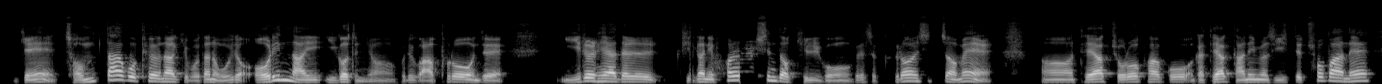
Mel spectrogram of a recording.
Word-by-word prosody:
이게 - - -1
젊다고 170 - +2
표현하기보다는 130 - +1
오히려 95 +5 -2
어린 190 - +4
나이이거든요. 105 - -1
그리고 100 -4 -4
앞으로 115 +3 +1
인제 95 -1 -2 0.6
일을 140 +9 +2
해야 140 -1 +5
될 125 -3 +1 0.2
기간이 125 -3 0
훨씬 195 - -1
더 - - +2
길고 95 -2 -6
그래서 105 +1 -11 0.2
그런 150 +1 +1
시점에 145 -2 -1 0.5
어 110 0 -2
대학 125 +2 +3
졸업하고 120 0 -1
어 - - -8
그러니까 - - -3
대학 125 +2 +3
다니면서 110 0 -1
20 105 +1 -11
대 - - -3
초반에 165 -2 +2
120 Hz, 320 characters per minute, -22 LUFS, 105-145 Hz, 0.6 s, 해야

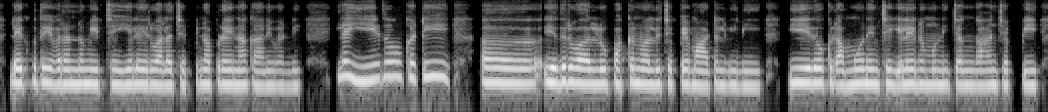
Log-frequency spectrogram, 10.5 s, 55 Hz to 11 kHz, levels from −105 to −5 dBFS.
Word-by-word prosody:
లేకపోతే 220 +1 +1
ఎవరన్నా 210 0 +1
మీరు 205 -1 -1
చేయలేరు 205 0 0
అలా 195 0 0
చెప్పినప్పుడైనా 205 0 -2
కానివ్వండి. 195 0 -6 0.4
ఇలా 305 +1 +2 0.2
ఏదో 280 +3 -1
ఒకటీ 290 +1 -1 0.6
ఆహ్, 220 -1 +3 0.2
ఎదురువాళ్ళు 220 -2 +4
పక్కన 220 +2 -1
వాళ్ళు 205 0 0
చెప్పే 210 0 -1
మాటలు 195 +1 -3
విని, 195 -1 -4 0.5
ఏదో 220 0 +5
ఒకటి 210 -3 -1
"అమ్మో! 205 +2 +1
నేను 210 -1 0
చేయలేనేమో 205 0 0
నిజంగా" 200 -1 -3
అని 200 - -4
చెప్పి 195 0 -4
205 Hz, 145 wpm, -24 LUFS, 200-215 Hz, 0.6 s, ఏదో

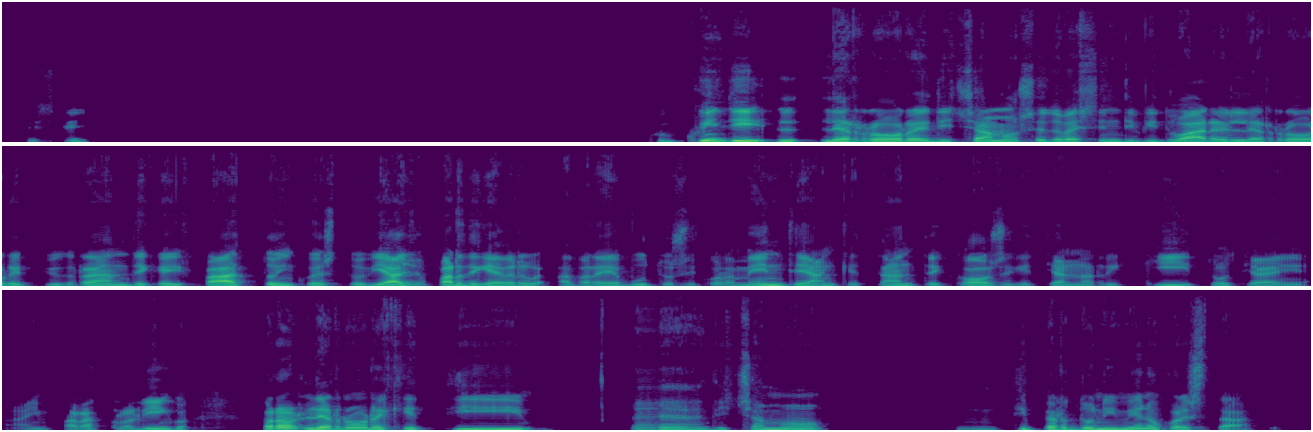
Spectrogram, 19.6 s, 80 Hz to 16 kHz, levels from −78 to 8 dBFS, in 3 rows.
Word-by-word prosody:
Sì, - - -18
sì. - - -11 2.8
Q 105 0 -11
quindi 140 -4 +6
l 105 - +2
l'errore, 100 -1 +4
diciamo, 90 0 +1
se 85 +3 -3
dovessi 90 +2 -1
individuare 85 -1 +1
l'errore 90 +2 -1
più - - -11
grande 85 -2 -1
che 85 - -6
hai 80 - 0
fatto - - +3
in 85 - 0
questo 80 0 -6
viaggio 80 +2 +4
a - - -16
parte 110 -2 +2
che 85 - 0
avrei 80 -2 -2
avrai 75 -2 -5
avuto 80 +3 -8
sicuramente 75 +11 -2
anche - - -5
tante 80 0 -6
cose 75 0 -3
che 70 -1 -14
ti - - -10
hanno 75 -2 -5
arricchito 85 +3 -7
ti - - -11
hai 65 -1 -6
hai 75 - -18
imparato 80 -3 -8
la 70 - -7
lingua 90 +4 -1 0.3
però 155 0 +6
l'errore 125 +3 +4
che 110 -1 -4
ti, 110 -2 +1 0.5
ehm 100 -1 -4
diciamo 95 -2 -3 0.6
mhmm, 85 0 -19
ti - - -3
perdoni 110 0 +2
meno 135 +6 +2
qual 85 - -2
è - - -7
stato? - - -9
90 Hz, 160 wpm, -25 LUFS, 80-105 Hz, 2.8 s, quindi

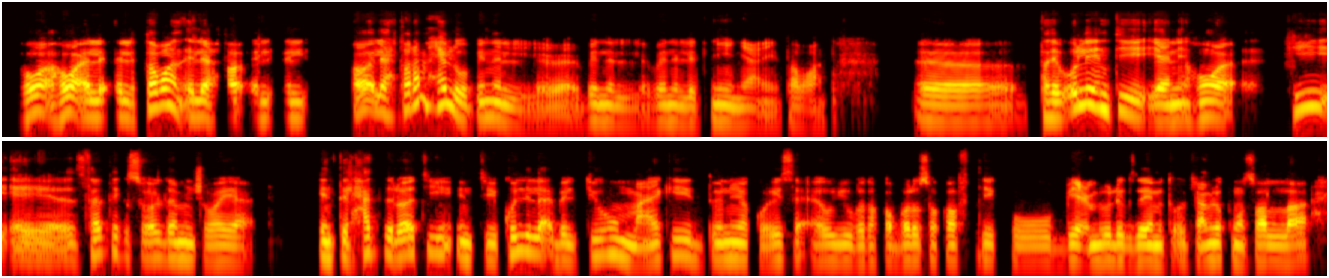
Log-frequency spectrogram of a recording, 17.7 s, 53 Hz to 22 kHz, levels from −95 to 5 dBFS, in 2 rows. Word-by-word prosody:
هو - - +7
هو - - +7
ال 465 - +3
ال - - 0
طبعًا 210 +3 +8
الاحت 135 - +4 0.3
ال 130 - -6
ال 130 -1 -3 0.3
آه - - +6
الاحترام - - +3
حلو - - +3
بين 130 0 -3
ال 110 -6 -5
بين 115 -1 -3
ال 100 -2 -10
بين 115 0 -4
الاتنين 105 0 -5
يعني 100 - -5
طبعًا، - - -6 0.6
آآ، 110 -1 0 0.2
طيّب 130 -1 +3
قولي 225 +2 +6
أنتِ 180 -2 0
يعني 120 -6 +3
هو 135 +1 +4 0.3
في، 200 +4 -2
آآ، - - -2
سألتِك 145 +4 -3
السؤال 125 0 -1
ده 125 0 -1
من 120 -1 -1
شوية، 105 -1 -2 0.5
أنتِ 120 - 0
لحد 150 +1 0
دلوقتي 145 +2 0
أنتِ 120 0 -5
كل 155 +2 -2
اللي 155 - +1
قابلتيهم 130 +3 -4
معاكِ 110 +4 -2
الدنيا 120 -2 -2
كويسة 115 +1 -5
أوي 110 0 -4
وبيتقبلوا 105 +1 -3
ثقافتِك، 110 0 -3
وبيعملوا 100 +1 0
لِك 110 -2 -3
زي 110 - +1
ما 110 - +3
أنتِ 105 - -6
قُلتِ، - - -9
عملوا 115 - +1
لِك - - -21
مُصلي، 105 0 +2
115 Hz, 185 wpm, -28 LUFS, 110-135 Hz, 0.6 s, طبعًا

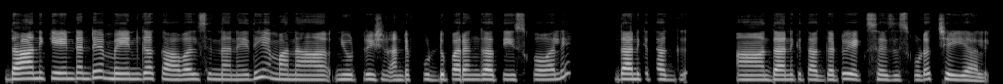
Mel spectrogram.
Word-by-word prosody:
దానికేంటంటే, 270 +2 +4 0.2
మెయిన్‌గా 255 +1 +3 0.2
కావాల్సిందనేది 230 +2 -2 0.2
మన 230 -1 0 0.4
న్యూట్రిషన్ 230 -2 -2
అంటే 210 +2 -4
ఫుడ్ 235 -2 -3
పరంగా 230 0 +2
తీసుకోవాలి. 225 - -3 0.5
దానికి 245 0 +4
తగ్ 220 -1 -3 0.6
ఆ! - - +2 0.3
దానికి 225 +1 +3
తగ్గట్టు 220 +3 -1
ఎక్సర్‌సైజ్ 210 -1 -5
కూడా 230 +3 -1 0.2
చెయ్యాలి. 205 -8 -1
230 Hz, 100 wpm, -22 LUFS, 220-250 Hz, 0.6 s, దానికేంటంటే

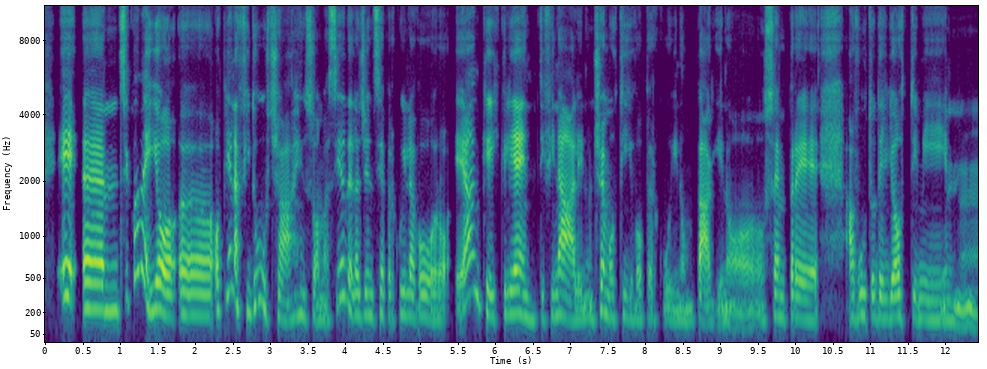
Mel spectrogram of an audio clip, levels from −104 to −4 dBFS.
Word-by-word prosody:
E, 295 0 +7
ehm, 220 -2 +6
siccome 280 +2 -1
io, 210 -6 +6
uhm, 180 -2 +1
ho 220 - 0
piena 375 - 0
fiducia, 215 - -5
insomma, 175 -4 -8
sia 305 - -2
dell'agenzia 180 - -4
per 170 -2 -13
cui 185 +4 -9
lavoro 175 - -4
e - - -2
anche 335 - +1
i 170 -2 -2
clienti 175 -4 +4
finali 170 - +1
non 80 0 -12
c'è 215 - -1
motivo 160 -1 -11
per - - -14
cui 75 -3 -16
non 75 +1 -13
paghino. - - -3
Ho - - -15
sempre 160 -4 -2 0.4
avuto 165 +2 -5
degli 165 -1 -5
ottimi, 155 -3 -5
mhmm, 220 +7 -9
175 Hz, 155 wpm, -25 LUFS, 160-220 Hz, 0.4 s, E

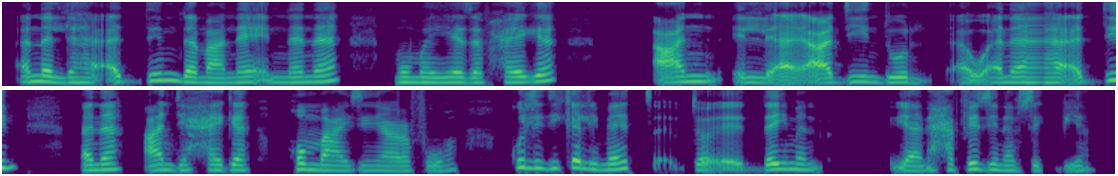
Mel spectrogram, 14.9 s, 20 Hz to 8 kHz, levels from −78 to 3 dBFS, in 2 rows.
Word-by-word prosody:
أنا 195 +2 +4
اللي 175 -1 -1
هاقدم، 200 +7 -1
ده 185 -4 +4
معناه 170 +2 +1
إن 170 0 -6
أنا 190 +6 +2 0.4
مميزة 170 -1 0
في 170 - -15
حاجة 185 +6 +2 0.7
عن 200 +3 +4
اللي 170 0 -2
قاعدين 175 +3 +4
دول 175 +3 -2
أو - - -2
أنا 175 0 +1 0.2
هاقدم، 225 +10 0 0.4
أنا 195 +3 +3 0.2
عندي 180 0 +2
حاجة 180 0 +1 0.3
هم 200 -3 +2
عايزين 170 -1 -1
يعرفوها، 160 +2 -5 0.4
كل 250 -3 0
دي 235 - -3
كلمات 220 -3 +2 0.4
ت - - -7 0.3
دايمًا 205 +2 +1 0.5
يعني 160 -2 -1
حفزي 205 -2 0
نفسِك 170 -1 -4
بيها. 165 +3 -10
180 Hz, 130 wpm, -24 LUFS, 170-200 Hz, 0.7 s, أنا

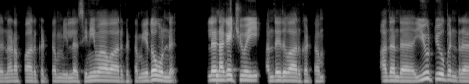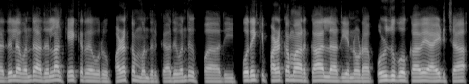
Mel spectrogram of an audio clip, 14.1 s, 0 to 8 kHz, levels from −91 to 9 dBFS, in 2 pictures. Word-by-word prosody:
நடப்பா 125 0 -4
இருக்கட்டும், 120 +1 -8
இல்ல 120 - -2
சினிமாவா 140 0 +1
இருக்கட்டும். 120 +2 -8
ஏதோ 165 +3 +5
ஒன்னு. 130 -1 -1 0.5
இல்ல 155 - +4
நகைச்சுவை 160 -1 +4 0.3
அந்த 135 +2 -2
இதுவா 140 -1 +4
இருக்கட்டும். 125 0 -6 0.9
அது 140 - -1
அந்த 130 -2 +1 0.2
Youtube 190 -3 +2
ன்ற 130 -2 -3 0.2
இதில 140 +2 0
வந்து 135 +4 -1
அதெல்லாம் 140 +3 0
கேட்கிற 150 -3 -2 0.2
ஒரு 115 -1 -4 0.2
பழக்கம் 145 0 -1
வந்திருக்கு. 115 -3 -7
அது 120 - -4
வந்து 145 +3 -3 0.2
பா 115 - -3 0.2
தி 115 - -7
இப்போதைக்கு 155 +6 0
பழக்கமா 150 +1 +2
இருக்கா? 140 +1 0
இல்ல 135 - +2
அது 125 0 -6
என்னோட 120 0 -1 0.2
பொழுதுபோக்காவே 140 -2 +2
ஆயிடுச்சா? 125 0 0
135 Hz, 150 wpm, -24 LUFS, 125-150 Hz, 0.9 s, ஏதோ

